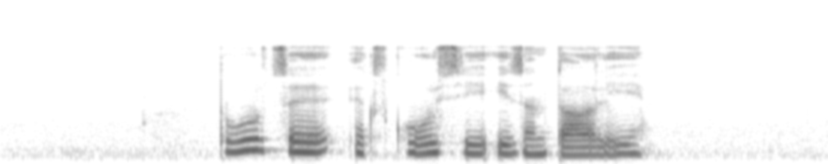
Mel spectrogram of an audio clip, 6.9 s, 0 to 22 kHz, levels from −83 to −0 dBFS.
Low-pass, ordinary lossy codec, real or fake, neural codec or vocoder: none; none; real; none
